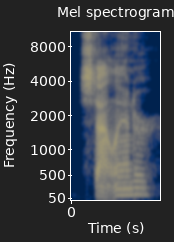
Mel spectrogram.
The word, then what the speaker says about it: Statlander: Chris Statlander, that's how you say her name.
